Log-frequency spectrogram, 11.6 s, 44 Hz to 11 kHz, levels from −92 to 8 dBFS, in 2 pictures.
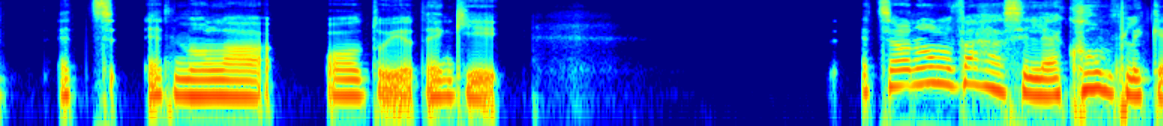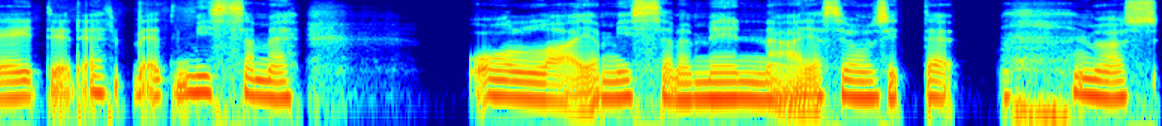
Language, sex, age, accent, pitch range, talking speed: Finnish, female, 20-39, native, 155-180 Hz, 140 wpm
